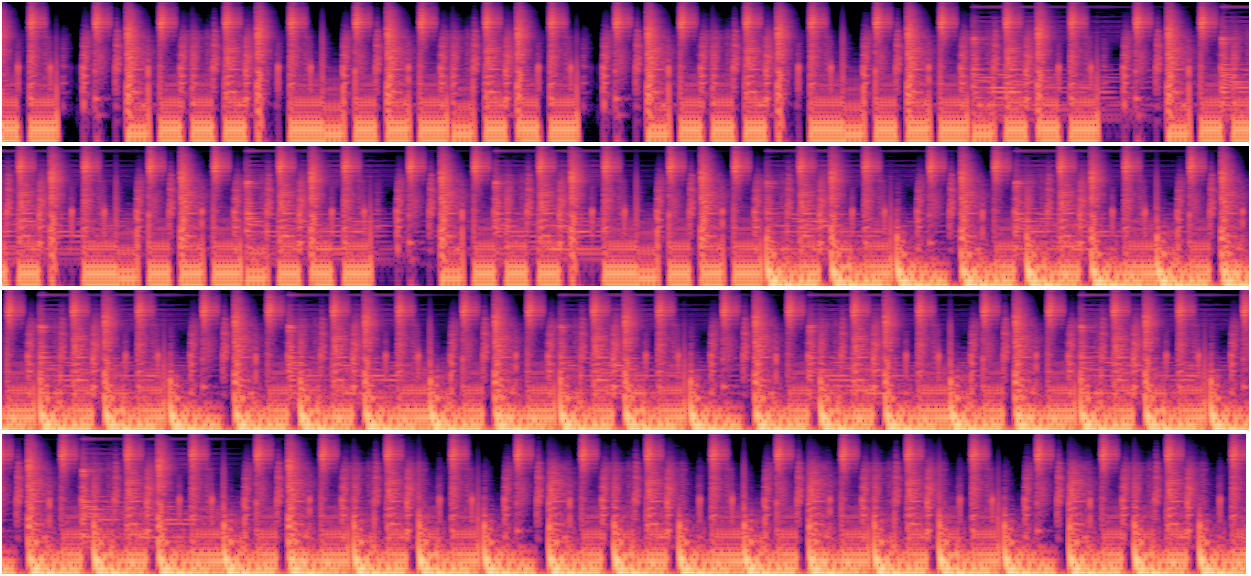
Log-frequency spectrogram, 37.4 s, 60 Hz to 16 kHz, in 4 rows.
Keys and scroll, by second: 5.9-7.1 typing, 11.7 typing, 16.0 super+c, 21.3-22.0 typing, 23.8 Return, 24.9-25.7 typing, 35.2 d.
